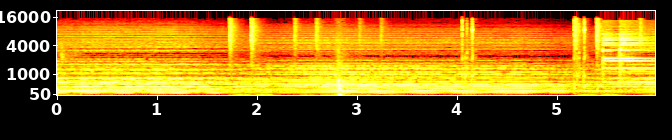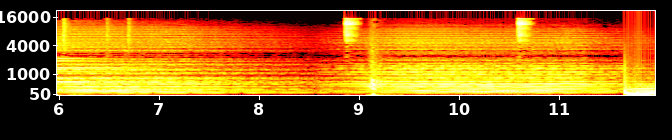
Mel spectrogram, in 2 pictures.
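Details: Soft ambient new-age music with sustained keyboard tones, bell-like chimes and a few sharp ticks; no animal sounds.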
